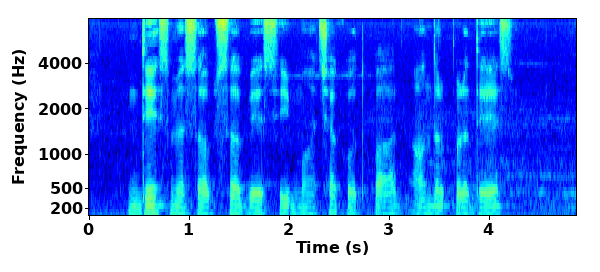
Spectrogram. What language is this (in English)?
Maithili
